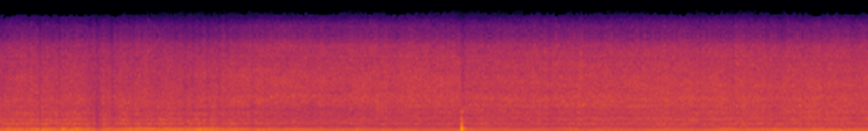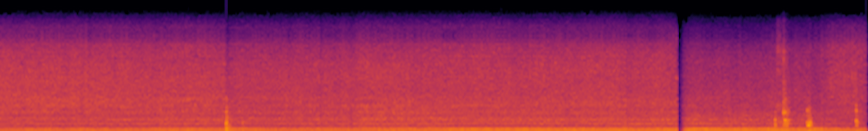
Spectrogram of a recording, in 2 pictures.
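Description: Rice frying in a nonstick pan, a steady sizzle with a low hum under it. A few single sharp taps come through, and near the end a quick run of clinks as a spatula stirs the rice.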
